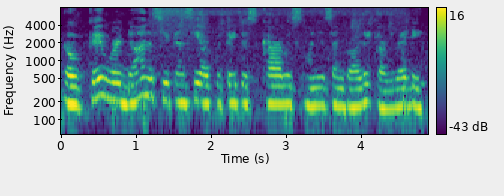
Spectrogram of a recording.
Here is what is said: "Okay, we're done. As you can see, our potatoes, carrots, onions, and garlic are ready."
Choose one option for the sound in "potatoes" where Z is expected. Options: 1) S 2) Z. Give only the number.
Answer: 1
